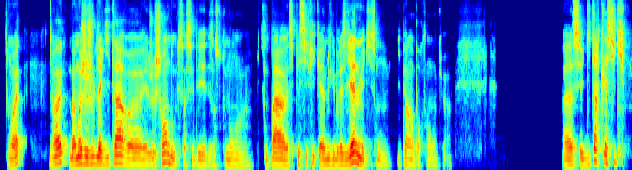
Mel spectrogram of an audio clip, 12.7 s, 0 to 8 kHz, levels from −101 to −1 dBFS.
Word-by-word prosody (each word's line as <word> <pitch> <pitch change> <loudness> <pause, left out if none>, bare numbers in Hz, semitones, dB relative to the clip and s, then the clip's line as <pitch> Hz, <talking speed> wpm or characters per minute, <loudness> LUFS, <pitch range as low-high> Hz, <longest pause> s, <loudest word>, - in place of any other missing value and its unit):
Ouais, - - 0 0.6
ouais. 140 +4 +5
Bah, 110 - +2
moi, 125 +3 +6
je 130 -1 +3
joue 130 +2 0
de 130 - +2
la 125 - +9
guitare, 120 +2 +2
heu 105 -1 -2
et 105 - -7
je 110 - -6
chante, 150 +9 0
donc, 115 -5 -6
ça, 100 -1 -9
c'est 105 +1 -7
des 100 0 -7
des 100 +1 -16
instruments, 105 0 -10
heu, - - -19 0.2
qui - - -33
sont 100 - -12
pas, 110 0 +3
heu, 100 - -2
spécifiques 110 +4 -6
à - - +3
la 105 - +1
musique 105 +1 -4
brésilienne, 105 +10 +6
mais 110 -4 +2
qui 105 +1 -9
sont 100 -1 -10 0.2
hyper 120 -1 -8
importants, 105 0 -12
donc, 105 0 -18
heu - - -23 2.4
heu, 100 +1 0
c'est 105 +1 -1
guitare 120 +3 0
classique, 150 +1 -1
110 Hz, 190 wpm, -22 LUFS, 105-125 Hz, 2.4 s, la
